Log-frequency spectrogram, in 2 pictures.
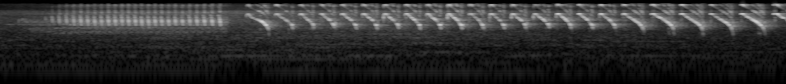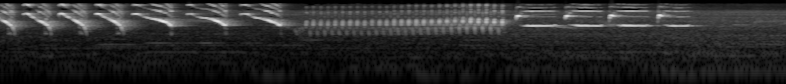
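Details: Training song from a canary: a buzzy trill opens into a long, accelerating series of clear downslurred whistles, followed by another buzzy trill and a rapid run of high, metallic notes.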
